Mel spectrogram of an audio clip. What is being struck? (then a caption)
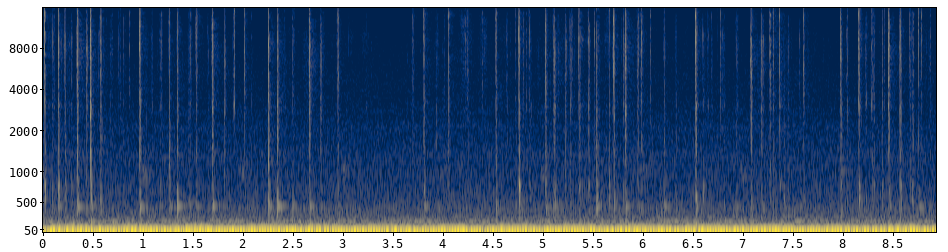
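Plastic laptop keys in a metal body. Both hands type lightly with their fingertips on the plastic keycaps of a MacBook Pro laptop with an aluminum body, resting on a wooden desk. A steady stream of quick, bright, short clicks, irregularly spaced, plays over a constant low hum.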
